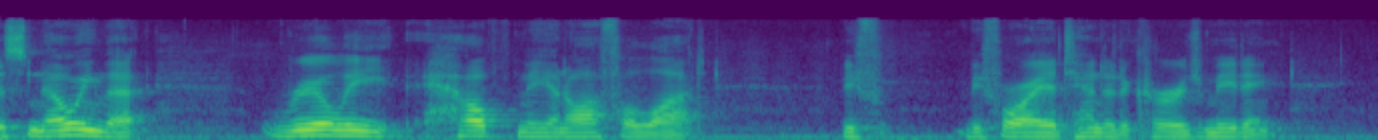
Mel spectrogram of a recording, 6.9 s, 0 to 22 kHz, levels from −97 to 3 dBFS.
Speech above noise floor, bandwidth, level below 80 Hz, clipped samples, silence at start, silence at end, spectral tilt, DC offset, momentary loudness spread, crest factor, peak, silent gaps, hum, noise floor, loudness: 25 dB; 12 kHz; -54 dBFS; under 0.1%; 0 s; 0.4 s; -6.5 dB/octave; under 0.1%; 16 LU; 18 dB; -8 dBFS; none; none; -49 dBFS; -25 LUFS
